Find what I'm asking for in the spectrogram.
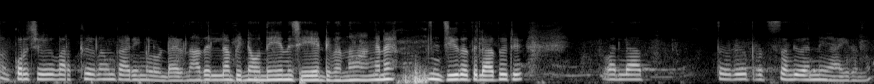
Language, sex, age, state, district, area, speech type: Malayalam, female, 30-45, Kerala, Thiruvananthapuram, rural, spontaneous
